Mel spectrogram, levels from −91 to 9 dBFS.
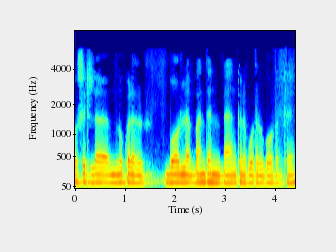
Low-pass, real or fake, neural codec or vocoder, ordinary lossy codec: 7.2 kHz; fake; codec, 24 kHz, 0.9 kbps, WavTokenizer, large speech release; MP3, 24 kbps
